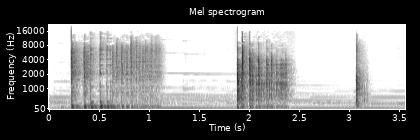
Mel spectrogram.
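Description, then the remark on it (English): Dice clatter across a hard surface three times during a game: a long rattling roll, a shorter second one, then a brief final tumble, with results including a 14, a 5 and a natural 20. The sound is fairly loud, with no voices. “I rolled a natural 20.”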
